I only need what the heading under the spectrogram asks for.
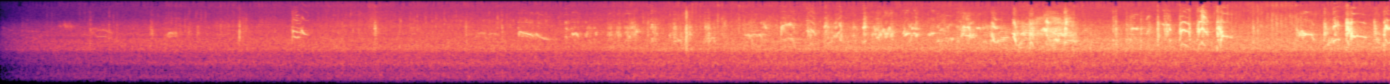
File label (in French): chant et cris de tarins des aulnes chant de grive draine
